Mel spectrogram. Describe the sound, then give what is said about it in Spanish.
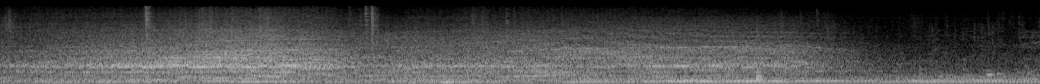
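A bus engine rumbles loudly and steadily, swelling as it accelerates, with a low drone and road noise throughout; muffled voices may be faintly present underneath. The bus is in Japan, travelling through the outskirts of Osaka toward Itami airport. “Subo el autobús y pa'lante.”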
